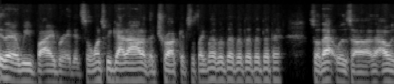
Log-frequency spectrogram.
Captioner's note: makes vibrating noise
